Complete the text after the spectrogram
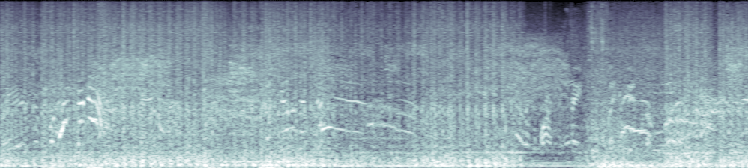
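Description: Guns fire in rapid bursts during a battle.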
